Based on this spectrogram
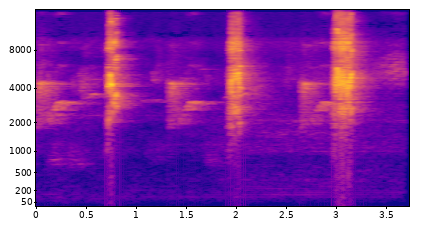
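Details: Calls of a black-winged myna played as a trapping lure: three rounds of a short rising whistle followed by a sharp, explosive rasping note, repeated about every 1.2 seconds.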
